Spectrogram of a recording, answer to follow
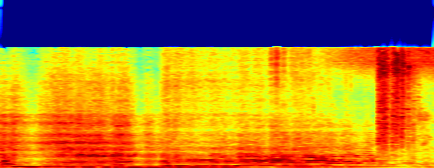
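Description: Renault Clio rally car's engine at high revs, the pitch falling steadily as the car slows for a bend, then jumping up about one and a half seconds in as it downshifts, and holding fairly steady through the corner. A short burst of noise comes just before the end.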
